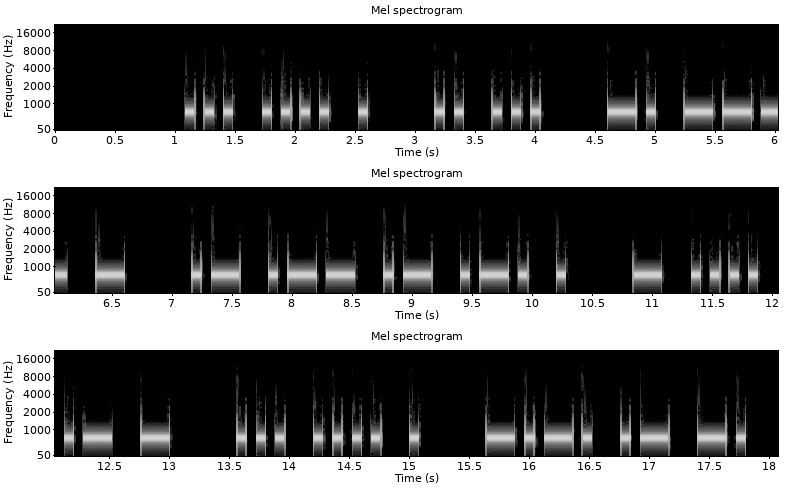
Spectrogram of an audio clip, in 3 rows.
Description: Morse code, heard as a keyed tone, about 15 wpm, 700 Hz. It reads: SHE IS NOT AWARE THAT SHE CAN
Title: Sentences from Top 1200 Words 15wpm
